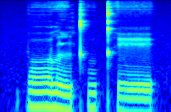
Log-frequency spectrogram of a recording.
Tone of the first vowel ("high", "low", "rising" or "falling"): high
